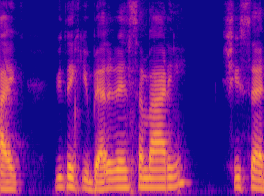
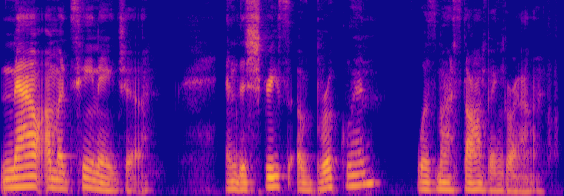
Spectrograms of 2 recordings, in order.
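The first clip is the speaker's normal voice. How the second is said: ordinary talk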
